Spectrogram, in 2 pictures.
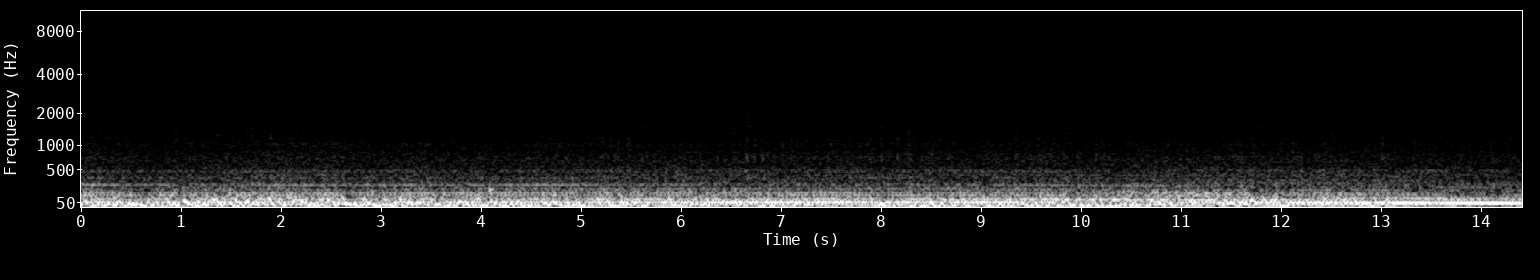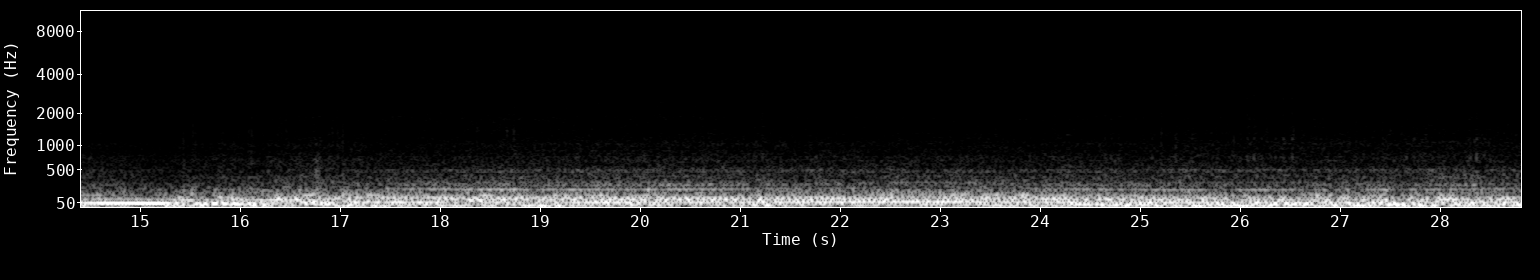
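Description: MAN 18.350 Modulo bus heard from inside the cabin: a steady low diesel engine drone and road rumble as the bus drives along, the engine hum shifting in pitch a little past halfway.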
